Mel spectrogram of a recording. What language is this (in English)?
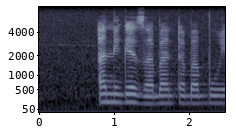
Zulu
